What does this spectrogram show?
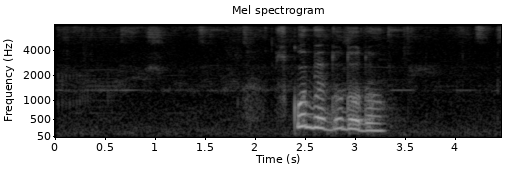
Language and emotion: Russian, neutral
